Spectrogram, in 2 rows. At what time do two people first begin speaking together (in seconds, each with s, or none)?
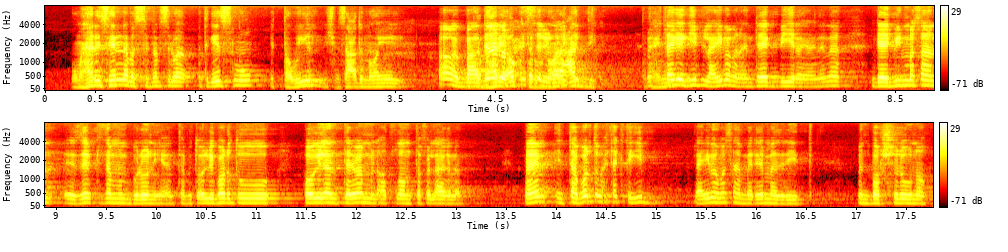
4.2 s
